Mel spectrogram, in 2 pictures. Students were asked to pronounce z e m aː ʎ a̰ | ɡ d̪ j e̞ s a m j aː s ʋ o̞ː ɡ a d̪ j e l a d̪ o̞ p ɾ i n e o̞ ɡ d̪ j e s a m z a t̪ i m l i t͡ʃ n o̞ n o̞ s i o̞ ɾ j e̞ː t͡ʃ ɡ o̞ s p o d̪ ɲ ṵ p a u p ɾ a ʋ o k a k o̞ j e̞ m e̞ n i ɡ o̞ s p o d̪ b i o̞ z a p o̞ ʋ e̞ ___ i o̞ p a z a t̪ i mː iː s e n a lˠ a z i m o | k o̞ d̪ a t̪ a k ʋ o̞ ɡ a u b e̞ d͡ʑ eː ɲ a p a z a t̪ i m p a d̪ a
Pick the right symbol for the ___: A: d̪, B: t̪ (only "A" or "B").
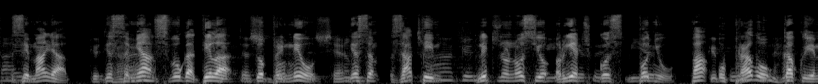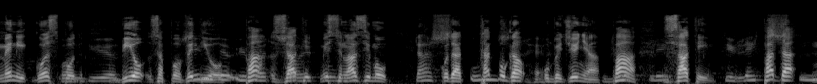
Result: A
